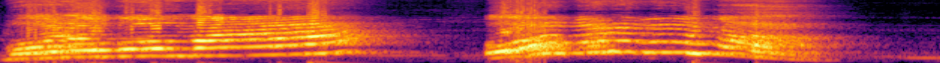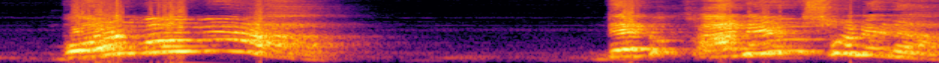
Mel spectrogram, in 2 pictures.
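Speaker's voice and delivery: loud calling shout. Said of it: "আপনি এমন করে চিৎকার করছেন".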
